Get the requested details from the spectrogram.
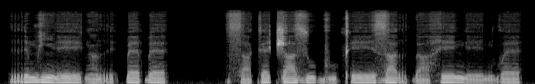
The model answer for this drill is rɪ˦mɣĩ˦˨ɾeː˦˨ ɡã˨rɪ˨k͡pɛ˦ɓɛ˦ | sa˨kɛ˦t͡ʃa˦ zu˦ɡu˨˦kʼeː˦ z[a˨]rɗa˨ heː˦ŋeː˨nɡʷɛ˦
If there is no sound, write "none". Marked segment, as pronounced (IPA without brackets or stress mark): a˦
